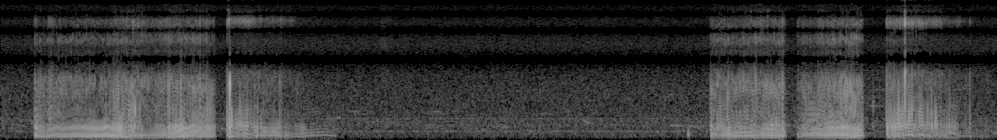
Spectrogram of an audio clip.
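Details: Dozing puppy with two bouts of coarse, throaty snoring, each a few seconds long and split into choppy breaths, separated by several seconds of quiet room tone.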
